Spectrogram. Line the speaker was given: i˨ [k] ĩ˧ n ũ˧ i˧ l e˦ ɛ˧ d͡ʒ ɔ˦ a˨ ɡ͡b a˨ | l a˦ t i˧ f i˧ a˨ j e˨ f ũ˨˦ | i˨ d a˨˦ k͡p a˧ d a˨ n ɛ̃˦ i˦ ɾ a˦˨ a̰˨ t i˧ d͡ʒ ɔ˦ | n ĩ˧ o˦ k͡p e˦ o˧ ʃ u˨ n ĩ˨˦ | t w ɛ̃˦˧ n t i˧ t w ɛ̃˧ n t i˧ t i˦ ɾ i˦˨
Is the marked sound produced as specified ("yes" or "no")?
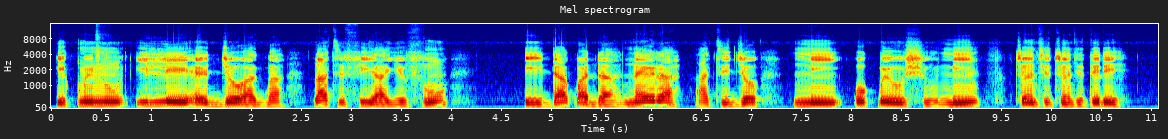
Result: no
